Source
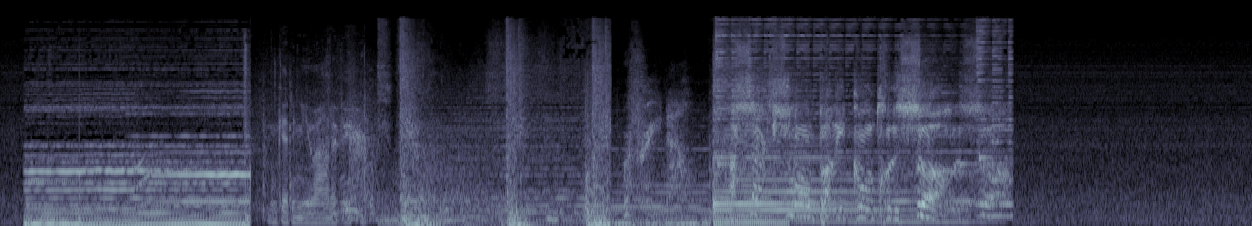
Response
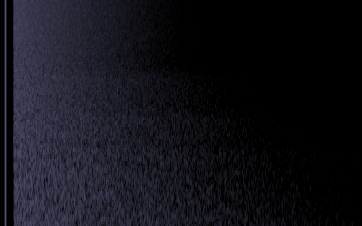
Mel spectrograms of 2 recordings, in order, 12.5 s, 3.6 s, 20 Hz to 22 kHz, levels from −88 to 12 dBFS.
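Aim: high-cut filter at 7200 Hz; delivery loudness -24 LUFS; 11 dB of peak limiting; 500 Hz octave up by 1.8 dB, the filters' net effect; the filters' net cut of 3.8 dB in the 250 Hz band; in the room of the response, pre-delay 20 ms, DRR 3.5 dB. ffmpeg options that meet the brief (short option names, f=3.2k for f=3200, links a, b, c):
-filter_complex "[0:a]lowpass=7.2k,equalizer=f=250:t=o:g=-7.5,equalizer=f=500:t=o:g=4.5,alimiter=limit=-19.5dB:level=0:latency=1,asplit=2[a][b];[1:a]atrim=start_sample=2205,adelay=20[c];[b][c]afir=irnorm=-1:irlink=0,volume=-7.5dB[d];[a][d]amix=inputs=2:normalize=0,volume=5dB"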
